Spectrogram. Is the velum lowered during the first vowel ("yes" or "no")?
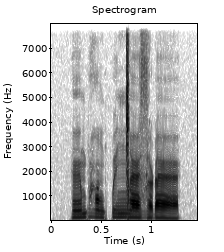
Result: yes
